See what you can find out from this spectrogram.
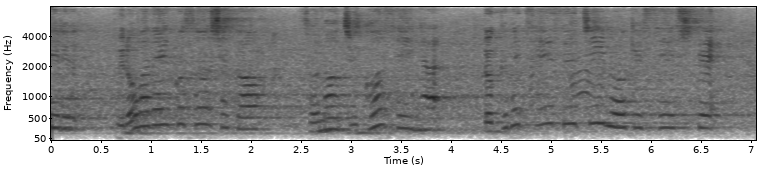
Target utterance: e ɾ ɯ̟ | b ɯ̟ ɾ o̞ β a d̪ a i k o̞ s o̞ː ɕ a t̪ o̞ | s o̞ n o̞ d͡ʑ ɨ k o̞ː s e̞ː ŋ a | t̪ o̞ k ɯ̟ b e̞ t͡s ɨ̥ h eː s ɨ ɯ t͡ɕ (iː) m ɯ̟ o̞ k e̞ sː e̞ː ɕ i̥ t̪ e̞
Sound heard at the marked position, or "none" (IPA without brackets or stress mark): iː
